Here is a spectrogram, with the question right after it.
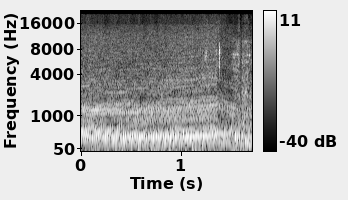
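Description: A Chevy GTP prototype race car in Automobilista 2 at the 24 Hours of Daytona, its engine screaming high in second gear with a sustained loud whine that holds steady, then dips briefly near the end.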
